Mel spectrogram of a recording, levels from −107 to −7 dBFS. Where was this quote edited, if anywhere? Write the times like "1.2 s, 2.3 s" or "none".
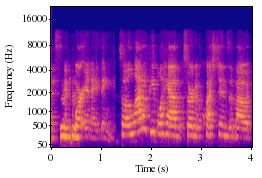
1.2 s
